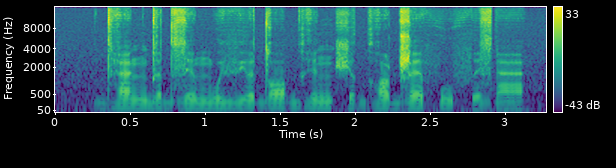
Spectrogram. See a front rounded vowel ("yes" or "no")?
no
